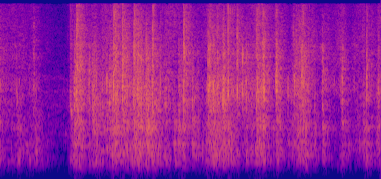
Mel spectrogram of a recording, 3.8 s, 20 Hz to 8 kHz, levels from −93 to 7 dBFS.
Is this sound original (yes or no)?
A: yes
